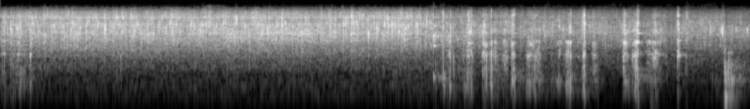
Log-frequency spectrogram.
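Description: Butter and Worcestershire sauce sizzle steadily in a frying pan, with crackling bursts and scraping stirs that grow more frequent and sharper in the second half, no voices.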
